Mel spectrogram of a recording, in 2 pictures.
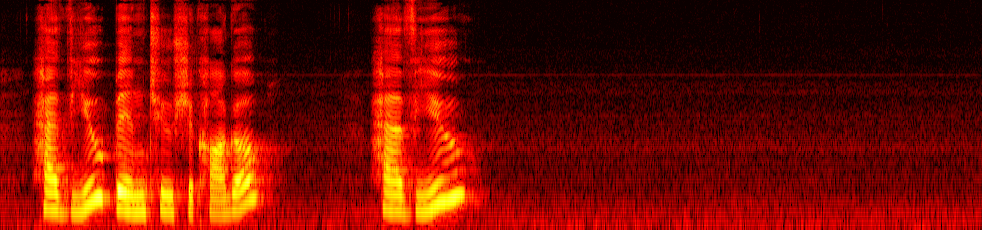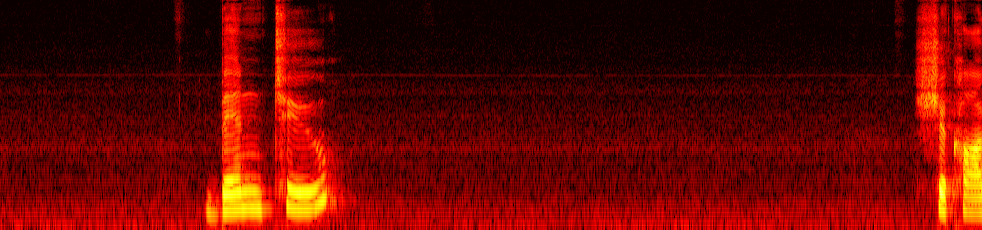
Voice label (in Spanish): Dictado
